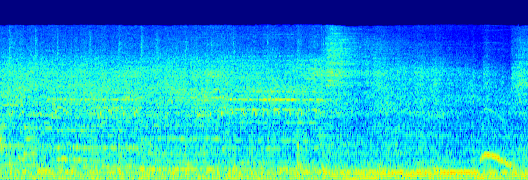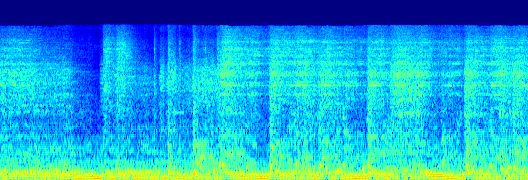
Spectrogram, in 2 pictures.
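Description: Loud live heavy rock band playing: distorted electric guitars, bass and drum kit. About six seconds in, the band moves into a heavier section of held low chords.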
